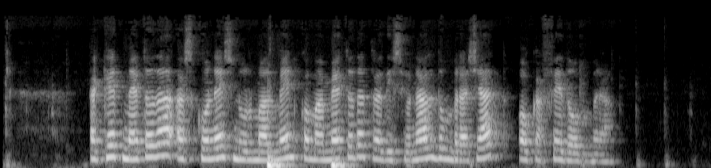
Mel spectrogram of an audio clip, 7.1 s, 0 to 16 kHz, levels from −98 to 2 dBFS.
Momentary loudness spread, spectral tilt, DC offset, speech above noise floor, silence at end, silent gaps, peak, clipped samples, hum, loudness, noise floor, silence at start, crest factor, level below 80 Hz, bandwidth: 10 LU; -8 dB/octave; under 0.1%; 37 dB; 0.95 s; none; 0 dBFS; under 0.1%; none; -19 LUFS; -55 dBFS; 0.05 s; 20 dB; -28 dBFS; 8.6 kHz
